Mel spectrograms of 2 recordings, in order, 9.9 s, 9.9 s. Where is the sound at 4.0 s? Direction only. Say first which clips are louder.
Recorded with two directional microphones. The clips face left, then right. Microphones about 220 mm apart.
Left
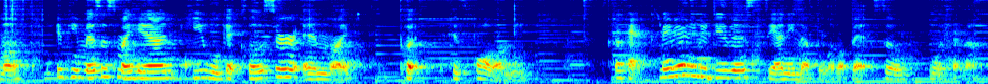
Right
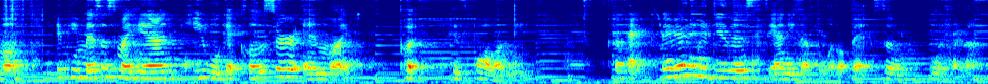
Left 3 dB; 20° left (ahead or behind).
